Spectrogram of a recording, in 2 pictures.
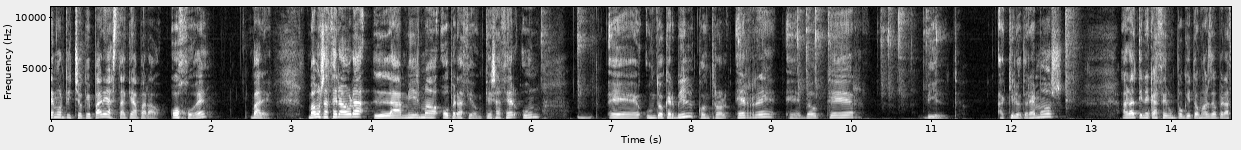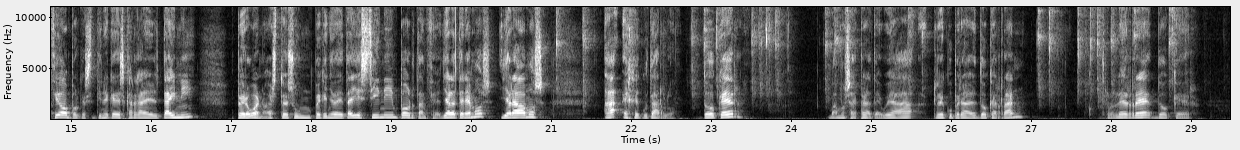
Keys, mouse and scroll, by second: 6.6 ctrl+l, 8.6 ctrl+r, 9.1-11.4 typing, 12.6 Return, 21.4 ctrl+l, 22.5-24.2 typing, 24.6 ctrl+p, 24.7 ctrl+p, 28.0-29.4 typing.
